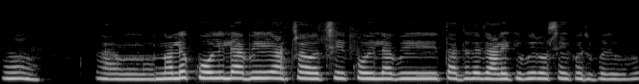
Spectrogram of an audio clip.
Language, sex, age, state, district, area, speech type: Odia, female, 45-60, Odisha, Rayagada, rural, spontaneous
